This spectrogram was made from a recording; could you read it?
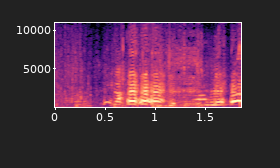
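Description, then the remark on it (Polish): Water splashes and sloshes as a heavy boat with water inside it is pushed back into the water, with people talking over the noise. “Poczekaj, bo my musimy z powrotem do wody wjechać, bo nam zjedzie.”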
